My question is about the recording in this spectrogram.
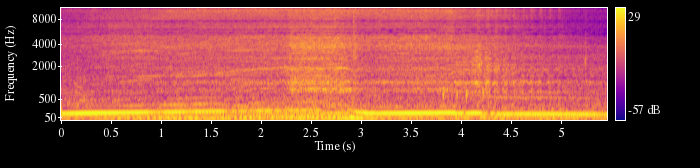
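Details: Holden VL with RB30 turbo engine on its first drive, bonnet off, big exhaust, on a private road: a hard pull with a steady low note that stumbles and drops midway under load. The engine is breaking up under acceleration, cause not yet known.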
